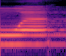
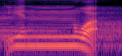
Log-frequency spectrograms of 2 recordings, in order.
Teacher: Hukum bacaan idgham bi gunnah, dibacanya sambil didengungkan.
